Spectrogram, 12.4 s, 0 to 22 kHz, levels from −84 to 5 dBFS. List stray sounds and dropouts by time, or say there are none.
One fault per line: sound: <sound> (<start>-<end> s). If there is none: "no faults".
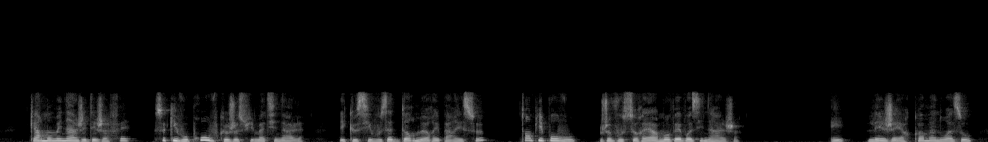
no faults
